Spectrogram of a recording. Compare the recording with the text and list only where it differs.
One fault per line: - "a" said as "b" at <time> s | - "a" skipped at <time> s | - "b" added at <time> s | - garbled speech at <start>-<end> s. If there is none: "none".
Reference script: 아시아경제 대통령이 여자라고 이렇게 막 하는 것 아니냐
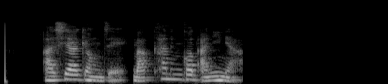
- "대통령이 여자라고 이렇게" skipped at 1.3 s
